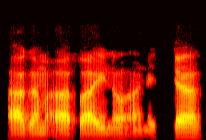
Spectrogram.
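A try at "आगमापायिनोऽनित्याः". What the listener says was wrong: हाँ जी, यहाँ देखिए आपने उच्चारण किया आगम पाइनो अनित्या, तो यहाँ अनित्या नहीं है, यहाँ आगम पाइनो नित्याः। तो ये जो एक चिन्ह देख रहे हैं, संस्कृत में इसको अवग्रह बोलते हैं। तो अवग्रह जो है, वो जो चिन्ह है, वो अंग्रेजी भाषा में जैसे एपोस्ट्रॉफी होता है, उसी की तरह है।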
